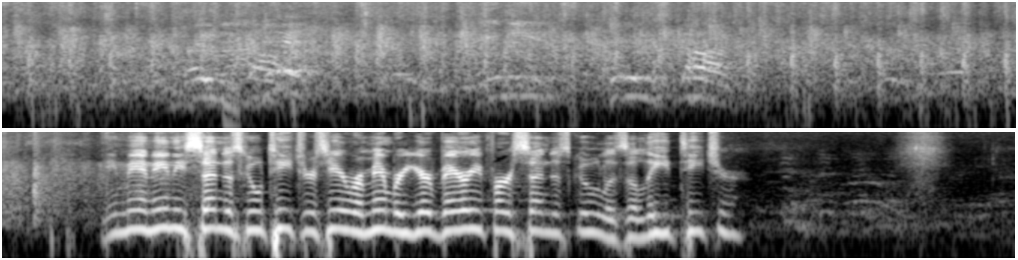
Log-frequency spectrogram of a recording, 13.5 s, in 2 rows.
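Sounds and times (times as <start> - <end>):
audience clapping: 0.0 - 8.4
speech: 7.5 - 11.8.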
